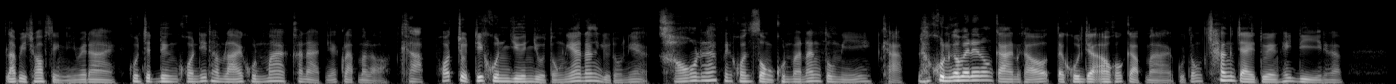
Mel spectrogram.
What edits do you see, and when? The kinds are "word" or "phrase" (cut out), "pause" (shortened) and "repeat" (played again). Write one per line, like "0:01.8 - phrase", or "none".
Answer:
0:01.2 - pause
0:04.0 - pause
0:08.8 - pause
0:09.1 - pause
